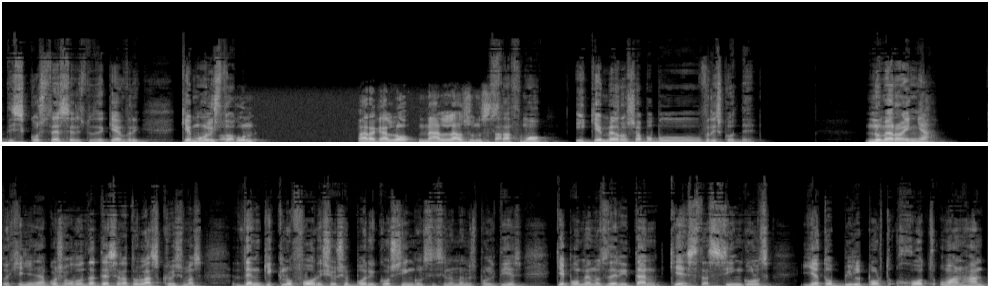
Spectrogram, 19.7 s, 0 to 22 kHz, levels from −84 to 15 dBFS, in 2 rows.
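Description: From 2.16 s to 5.10 s the receiver is blending from digital radio to analogue FM over a 310 ms cross-fade. Faint hiss rises well below the speech, and level shifts about 1 dB, unlike a plain bandwidth drop, which adds no hiss.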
